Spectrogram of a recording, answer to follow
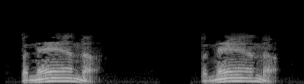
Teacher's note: Banana.That's right, the second syllable is stressed. Listen now for the lengthening of the vowel in the stressed syllable.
